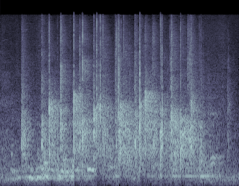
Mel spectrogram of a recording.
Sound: clapping

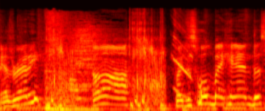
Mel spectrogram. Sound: water squirts

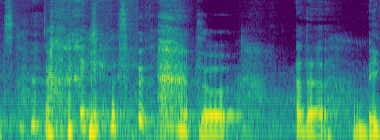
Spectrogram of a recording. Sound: laughs

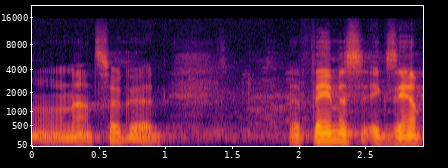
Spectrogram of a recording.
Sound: laughter

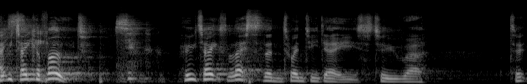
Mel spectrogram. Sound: laugh

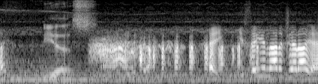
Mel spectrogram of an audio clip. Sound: laughter

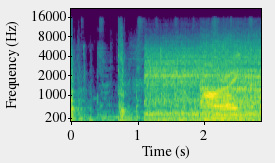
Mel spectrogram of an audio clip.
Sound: processor whirring

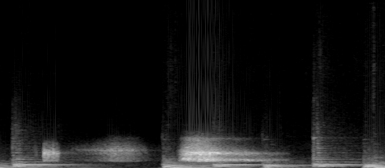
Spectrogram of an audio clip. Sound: sighs

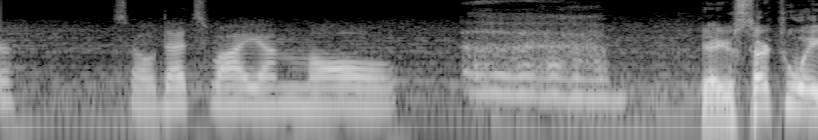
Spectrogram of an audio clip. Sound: groans in pain

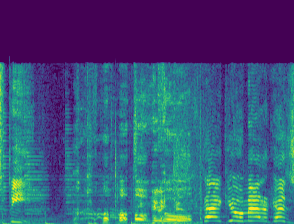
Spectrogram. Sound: chuckling

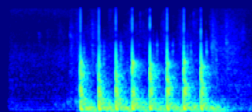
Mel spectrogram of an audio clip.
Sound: knocking

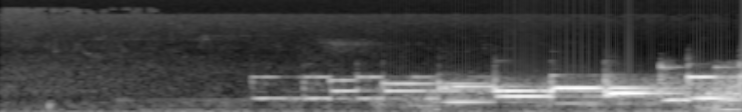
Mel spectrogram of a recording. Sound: phone ringtone fades in

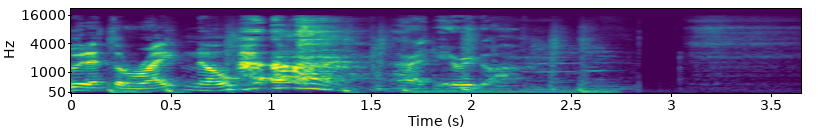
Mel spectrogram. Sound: clears throat

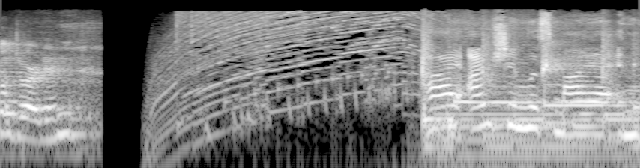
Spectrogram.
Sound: rewinding tape

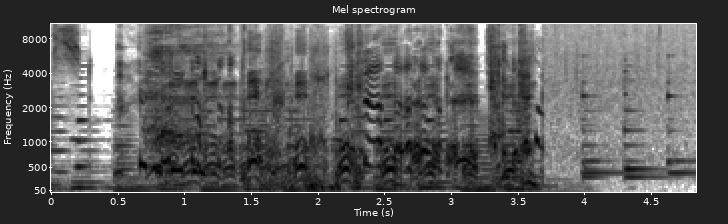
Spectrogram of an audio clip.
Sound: all laughing

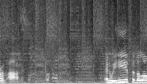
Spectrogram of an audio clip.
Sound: laughing

